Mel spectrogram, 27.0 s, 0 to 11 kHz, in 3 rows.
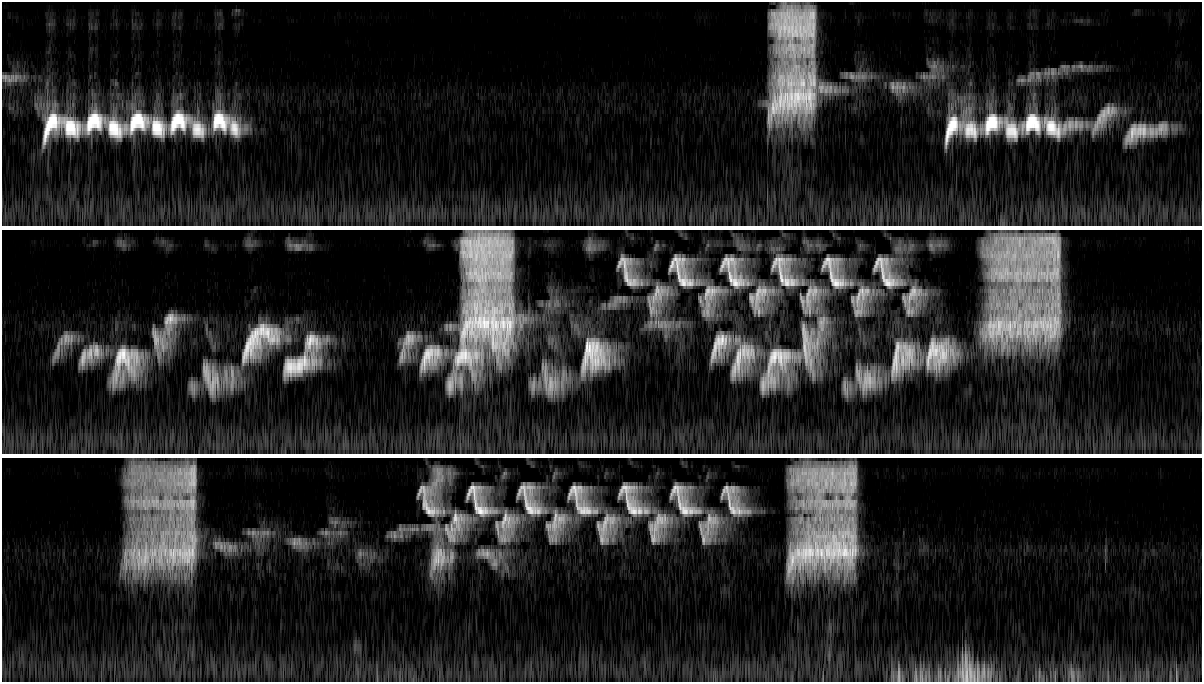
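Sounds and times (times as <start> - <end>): bird singing whistled notes: 0.0 - 1.9, 5.7 - 17.0, 18.9 - 24.5.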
